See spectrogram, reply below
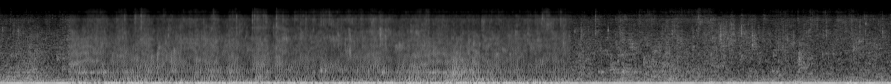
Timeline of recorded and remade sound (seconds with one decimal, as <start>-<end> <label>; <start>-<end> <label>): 0.0-0.7 recorded; 0.7-5.7 remade; 5.7-8.9 recorded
